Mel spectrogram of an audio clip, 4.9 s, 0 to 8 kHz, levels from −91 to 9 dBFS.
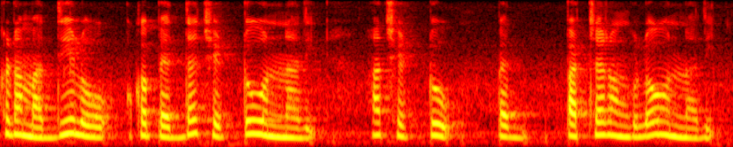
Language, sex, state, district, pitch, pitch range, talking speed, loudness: Telugu, female, Telangana, Hyderabad, 235 Hz, 215-255 Hz, 145 wpm, -18 LUFS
